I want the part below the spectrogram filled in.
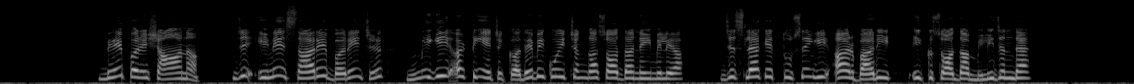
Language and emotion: Dogri, disgusted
